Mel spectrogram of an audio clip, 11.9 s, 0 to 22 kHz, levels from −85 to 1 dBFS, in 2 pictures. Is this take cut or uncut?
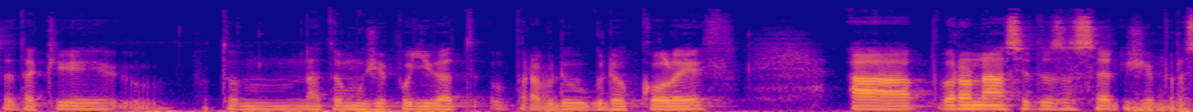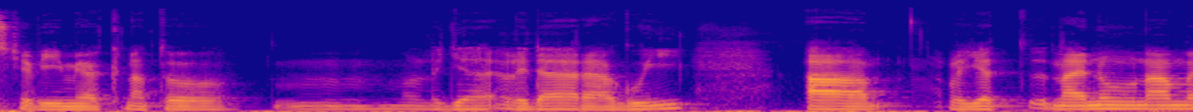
cut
